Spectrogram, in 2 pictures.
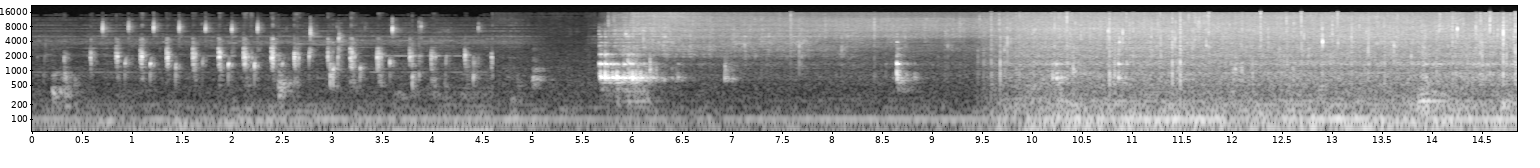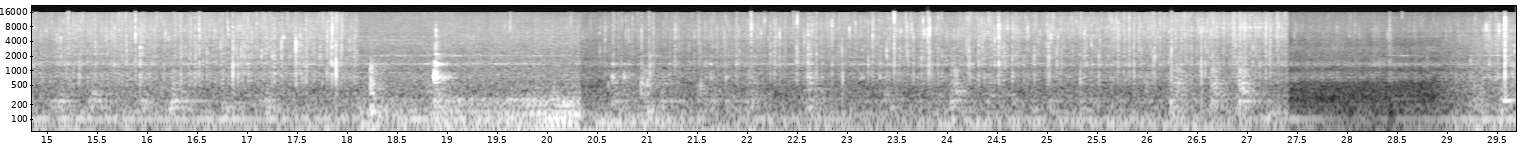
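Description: Oil in a hot ceramic-coated wok, ticking quickly for a few seconds as it is poured in, then sizzling suddenly. The sizzle grows louder about ten seconds in, as chilies and garlic fry while a silicone spatula stirs them.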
